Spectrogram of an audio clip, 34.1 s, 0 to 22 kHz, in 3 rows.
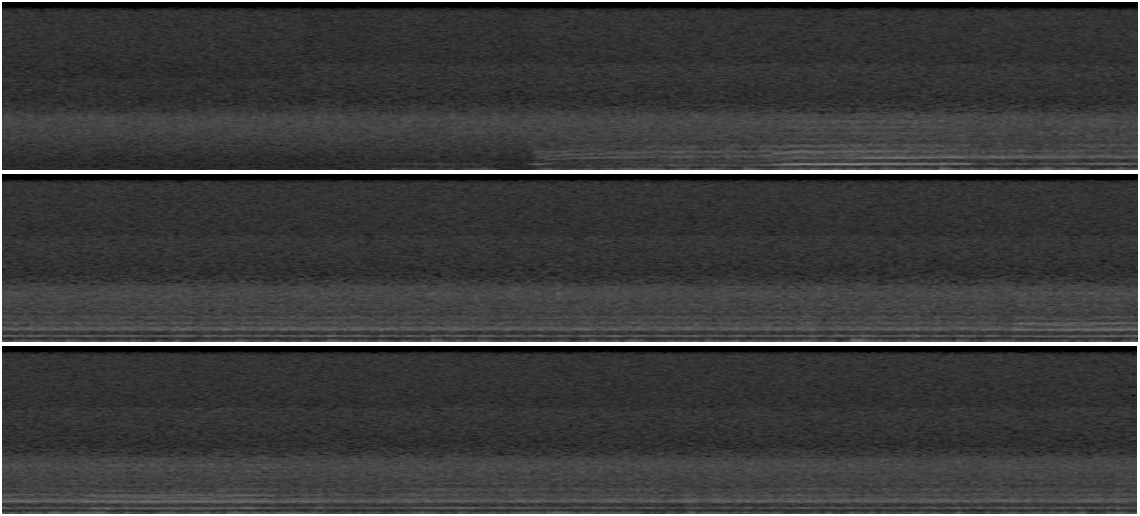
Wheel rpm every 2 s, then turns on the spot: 0, 0, 20, 130, 190, 230, 230, 230, 230, 230, 230, 220, 220, 230, 230, 230, 230.
none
